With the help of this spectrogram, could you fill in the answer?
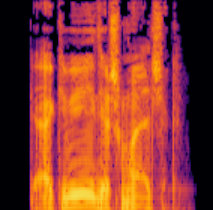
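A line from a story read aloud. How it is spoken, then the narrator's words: Dry, curt. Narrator (Russian): сухо сказала та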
